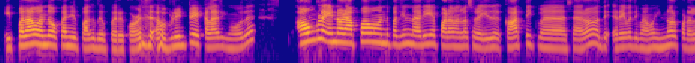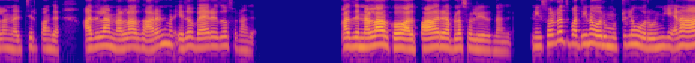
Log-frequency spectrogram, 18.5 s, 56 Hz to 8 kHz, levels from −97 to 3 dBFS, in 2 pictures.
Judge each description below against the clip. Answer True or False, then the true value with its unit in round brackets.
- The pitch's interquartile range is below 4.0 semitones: False (4.3 semitones)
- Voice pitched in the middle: False (210 Hz)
